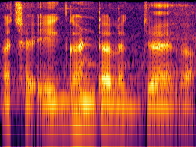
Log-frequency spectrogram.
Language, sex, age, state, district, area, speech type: Urdu, male, 18-30, Uttar Pradesh, Aligarh, urban, spontaneous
